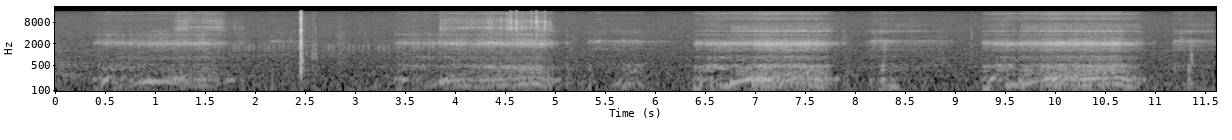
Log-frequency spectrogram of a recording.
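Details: Sleeping person: repeated rattling snores on breathing in, about every three seconds (roughly 20 breaths a minute), with softer breaths out and a brief click in the room; snoring.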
